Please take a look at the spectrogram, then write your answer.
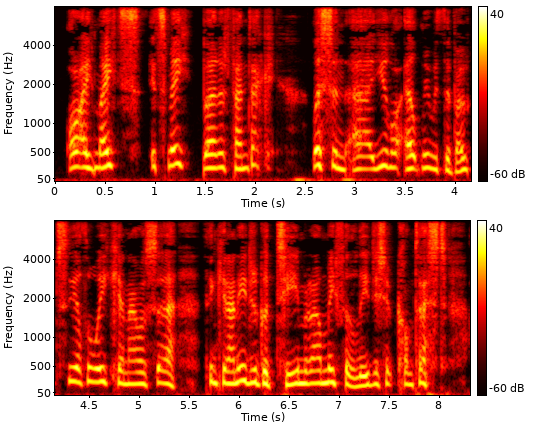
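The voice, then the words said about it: Deliberately bad Scouse accent. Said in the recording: “my horrible Scouse accent.”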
